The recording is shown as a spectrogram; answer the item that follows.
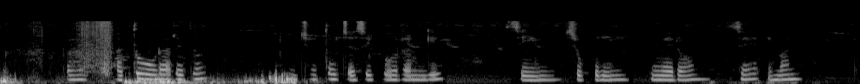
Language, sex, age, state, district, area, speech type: Santali, female, 18-30, West Bengal, Uttar Dinajpur, rural, spontaneous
